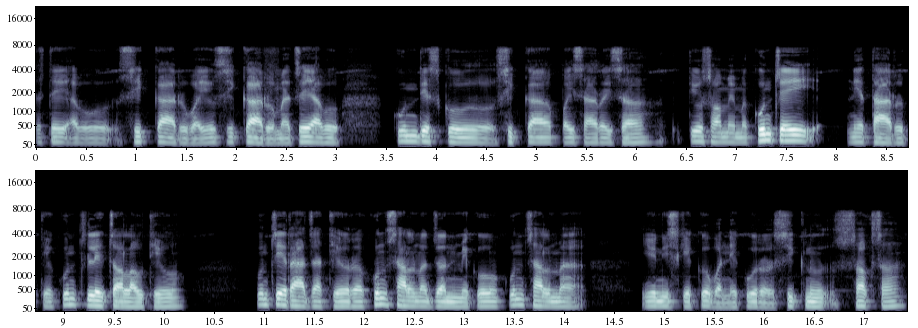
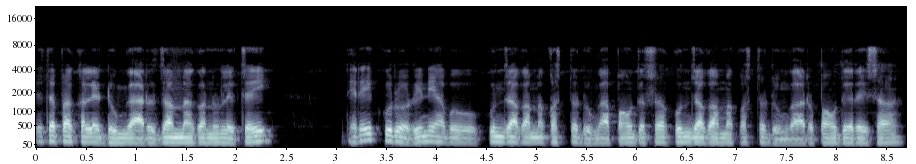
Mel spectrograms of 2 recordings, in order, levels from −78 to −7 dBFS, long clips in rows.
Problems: constant background noise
